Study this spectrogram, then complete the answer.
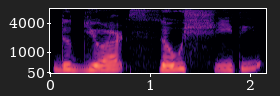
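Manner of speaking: ordinary talk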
